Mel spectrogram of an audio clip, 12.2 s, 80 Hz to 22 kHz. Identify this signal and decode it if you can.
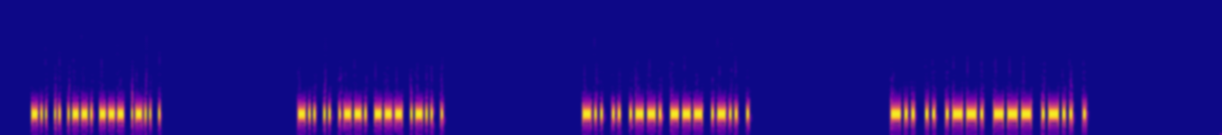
Morse code, heard as a keyed tone, about 43 wpm, 700 Hz. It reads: DIPOLE DIPOLE DIPOLE DIPOLE
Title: Speed-Racing Top 90 QSO Elements 35wpm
